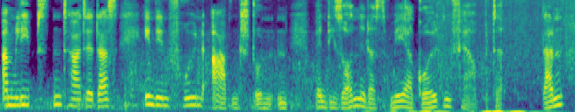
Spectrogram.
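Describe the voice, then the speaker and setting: Lively German woman reading a children's story. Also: low voice, normal speed, noisy background. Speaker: audiobook narrator. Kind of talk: children's audiobook narration.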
